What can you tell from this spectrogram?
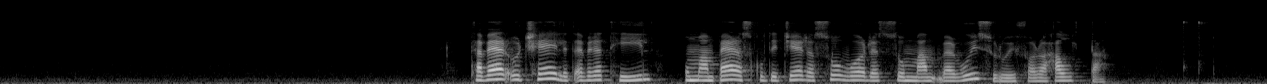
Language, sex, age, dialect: Faroese, female, 36-60, Norðurstreymoy/Eysturoy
